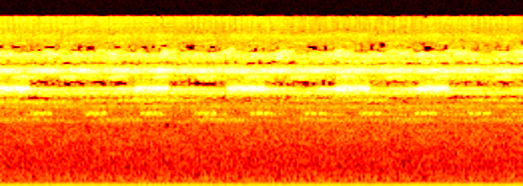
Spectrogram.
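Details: Crickets chirping in a peaceful park as evening unfolds: steady high, shimmering trills layered together, with a fainter pulsed chirp repeating about once a second beneath them, over a soft low background rumble.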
